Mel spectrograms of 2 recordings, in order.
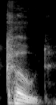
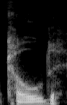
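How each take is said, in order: First: The word is said without any L sound. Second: The word is said with a clear L sound. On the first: "cold as C O D. It's code" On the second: "Did I say cold?"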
